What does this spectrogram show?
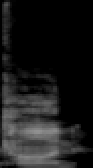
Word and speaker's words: Cannes: This one did not premiere in Cannes. This one premiered in Cannes. I'm not sure if it's Cannes or Cannes. French again. C-A-N-N-E-S. The E-S is silent.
